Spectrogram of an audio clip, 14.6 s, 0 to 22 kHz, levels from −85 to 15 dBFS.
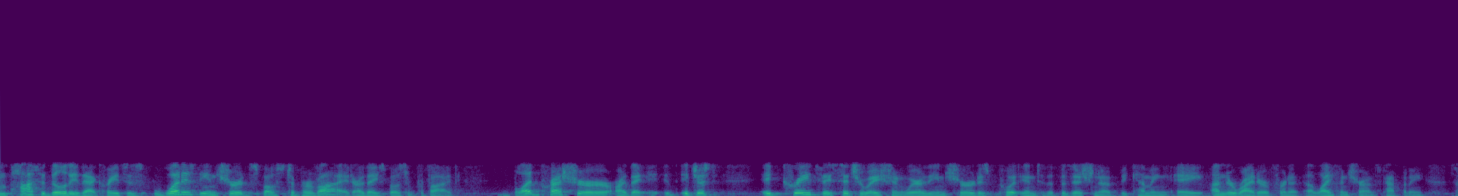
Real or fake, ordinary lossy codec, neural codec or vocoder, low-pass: real; Opus, 16 kbps; none; 3.6 kHz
